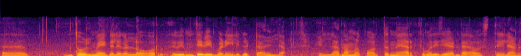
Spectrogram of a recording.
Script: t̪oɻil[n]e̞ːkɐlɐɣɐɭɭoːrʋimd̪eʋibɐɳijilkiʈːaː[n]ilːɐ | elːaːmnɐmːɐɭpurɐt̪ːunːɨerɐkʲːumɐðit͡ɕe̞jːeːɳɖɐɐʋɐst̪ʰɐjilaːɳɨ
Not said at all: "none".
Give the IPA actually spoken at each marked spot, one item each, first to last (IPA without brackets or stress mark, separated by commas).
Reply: m, n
